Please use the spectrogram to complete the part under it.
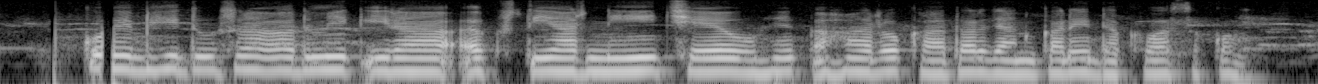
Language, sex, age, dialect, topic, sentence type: Magahi, female, 46-50, Northeastern/Surjapuri, banking, statement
